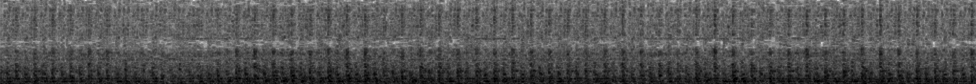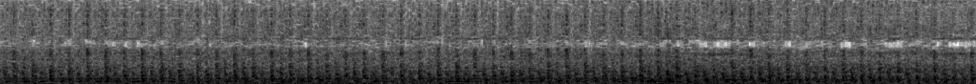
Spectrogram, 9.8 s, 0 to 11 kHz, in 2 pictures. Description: This is Toyota Prius 2007 and all cylinder misfires and this sound is resolved by cleaning fuel injectors.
